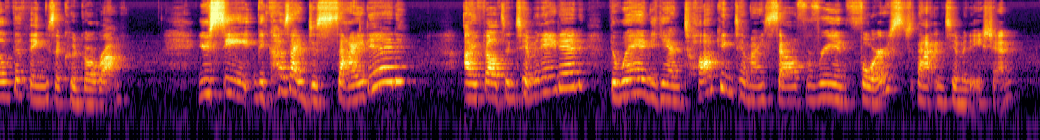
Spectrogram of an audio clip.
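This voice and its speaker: At a moderate pace, a woman speaks with a fairly high pitch and lively intonation. Noticeable background noise sits behind her. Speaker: counselor and coach. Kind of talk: tutorial. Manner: casual, conversational.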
